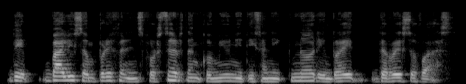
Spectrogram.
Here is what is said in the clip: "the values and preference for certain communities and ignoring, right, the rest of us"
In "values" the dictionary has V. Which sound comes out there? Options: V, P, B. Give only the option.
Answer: B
